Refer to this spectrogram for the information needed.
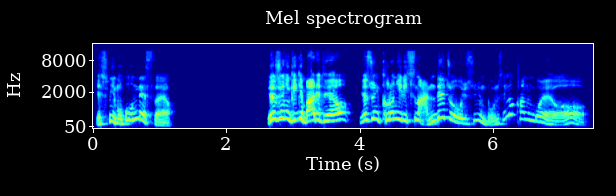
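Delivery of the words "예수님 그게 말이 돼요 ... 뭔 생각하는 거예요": Peter scolding Jesus. Retold or imitated. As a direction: rebuke him like an outraged disciple. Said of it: "하고 베드로가 예수님을 혼냈어요".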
